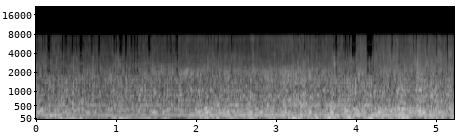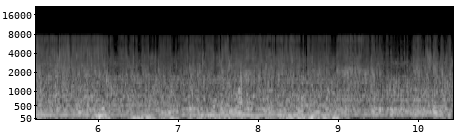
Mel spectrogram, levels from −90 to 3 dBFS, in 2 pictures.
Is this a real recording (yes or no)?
no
